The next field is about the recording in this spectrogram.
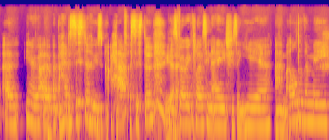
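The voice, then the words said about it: West Yorkshire English accent. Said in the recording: “maybe you didn't grow up in Australia ... a small village in West Yorkshire ... You can't tell by my accent”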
